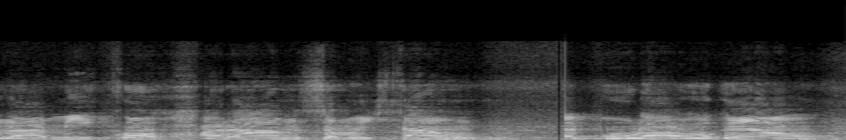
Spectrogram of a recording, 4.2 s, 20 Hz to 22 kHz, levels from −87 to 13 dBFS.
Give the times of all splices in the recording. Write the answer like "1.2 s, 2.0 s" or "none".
2.8 s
